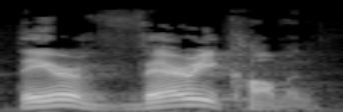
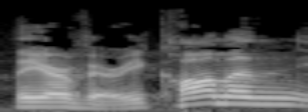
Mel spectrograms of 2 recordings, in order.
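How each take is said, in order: First: The word very is clearly stressed. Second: The word very is not stressed. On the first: The speaker calls it right. "very라고 하는 단어는 강조어죠. 항상 강세를 주시는 게 좋습니다" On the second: The speaker calls it wrong. "이라기보단"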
